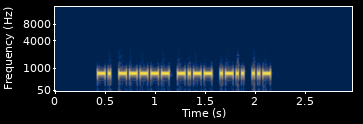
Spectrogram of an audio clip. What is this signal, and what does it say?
Morse code, heard as a keyed tone, about 43 wpm, 700 Hz. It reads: N0YLU
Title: USA Call Signs - 5 Characters - 3x Character Spacing - 45wpm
